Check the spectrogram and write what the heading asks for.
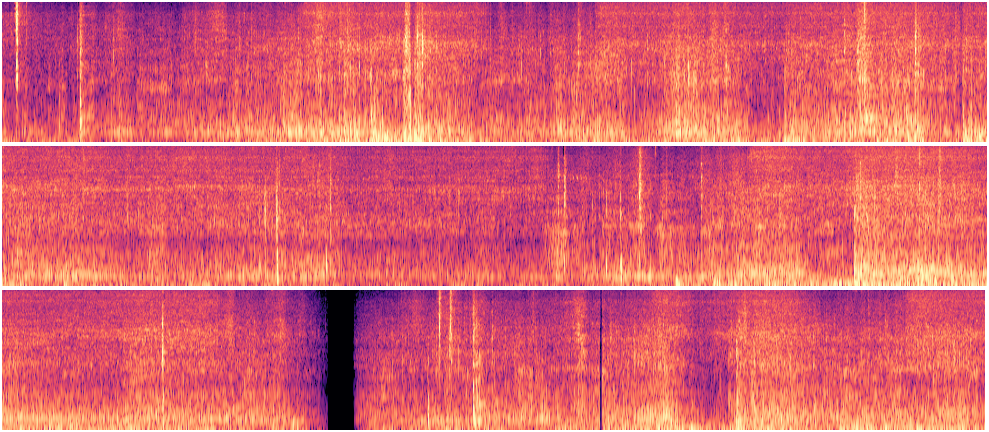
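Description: Mountain bike ridden on a dirt singletrack trail: tyres rolling over packed dirt, with rattles and knocks from the bike over bumps. The sound drops out briefly about three quarters of the way through.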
